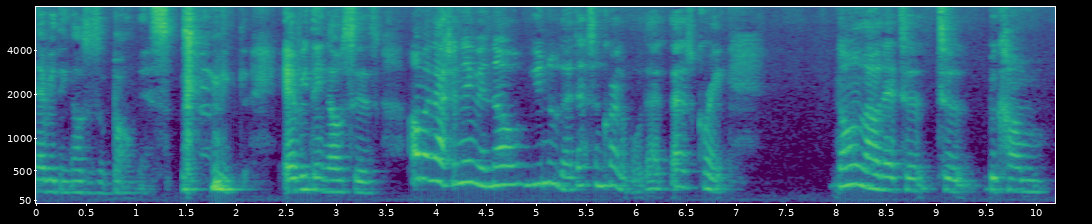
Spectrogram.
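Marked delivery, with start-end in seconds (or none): 3.7-6.9 high-pitched, quick, amazed gushing; impressed admirer. Acted. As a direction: gush as if pleasantly astonished.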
